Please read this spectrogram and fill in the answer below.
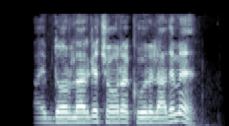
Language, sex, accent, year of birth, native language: Uzbek, male, Qashqadaryo, 1995, Uzbek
